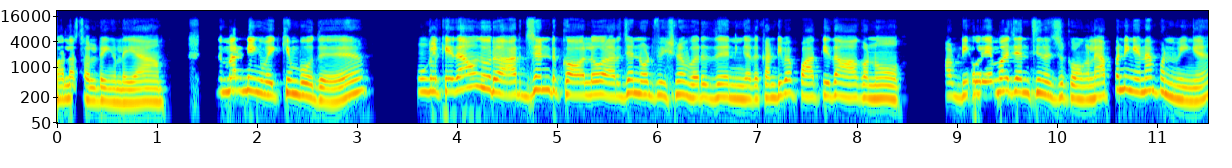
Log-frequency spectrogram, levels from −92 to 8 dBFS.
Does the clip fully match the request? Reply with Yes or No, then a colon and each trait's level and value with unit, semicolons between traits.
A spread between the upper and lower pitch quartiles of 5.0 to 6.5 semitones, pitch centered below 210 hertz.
No: average, 5.3 semitones; high, 220 Hz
